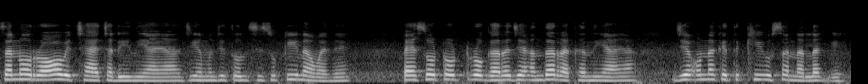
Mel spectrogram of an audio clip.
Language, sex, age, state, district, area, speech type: Sindhi, female, 30-45, Gujarat, Kutch, urban, spontaneous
